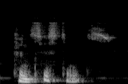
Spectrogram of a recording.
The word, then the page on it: consistence: British English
